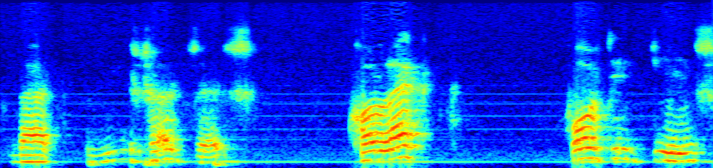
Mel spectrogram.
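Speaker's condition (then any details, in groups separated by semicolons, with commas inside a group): ALS, primary lateral sclerosis, PLS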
